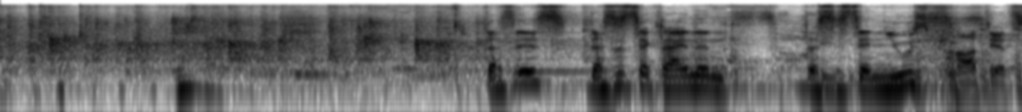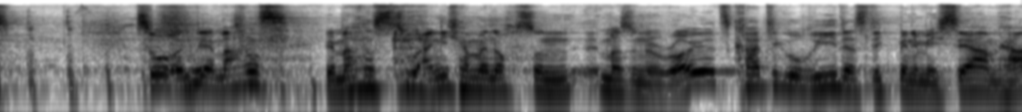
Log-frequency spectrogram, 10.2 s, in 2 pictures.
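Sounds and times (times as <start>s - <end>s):
clapping: 0.0s - 3.2s
speech: 2.4s - 10.2s.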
